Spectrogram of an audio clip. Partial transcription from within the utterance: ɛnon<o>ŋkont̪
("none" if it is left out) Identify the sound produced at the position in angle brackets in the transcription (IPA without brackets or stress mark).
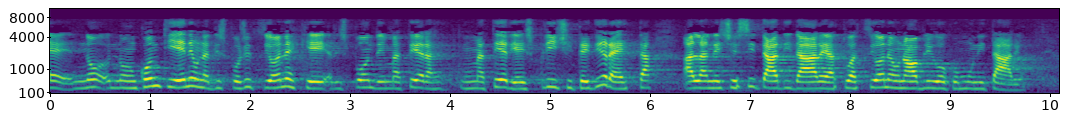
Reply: o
